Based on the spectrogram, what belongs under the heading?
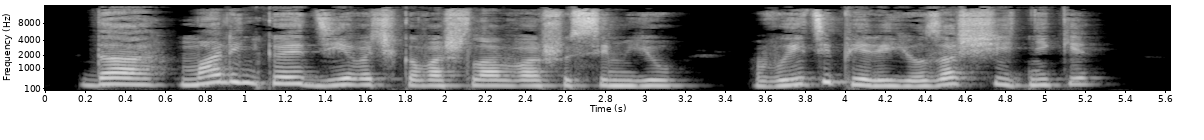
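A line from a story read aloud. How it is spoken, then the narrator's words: Plain. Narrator (Russian): ответила я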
